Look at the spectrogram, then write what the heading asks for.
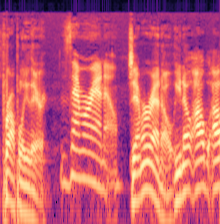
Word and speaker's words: Zamorano: want to make sure that i get it pronounced properly there zamarano san moreno you know i was probably going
